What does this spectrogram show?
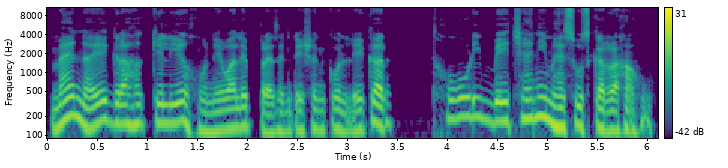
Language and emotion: Hindi, fearful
